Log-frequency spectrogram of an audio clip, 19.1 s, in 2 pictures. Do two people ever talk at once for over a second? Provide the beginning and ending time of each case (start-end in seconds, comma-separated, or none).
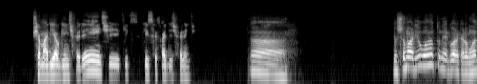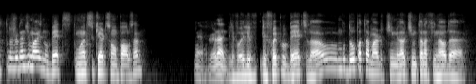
none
